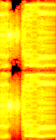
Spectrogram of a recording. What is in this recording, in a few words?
"DISCOVER", Speak & Spell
